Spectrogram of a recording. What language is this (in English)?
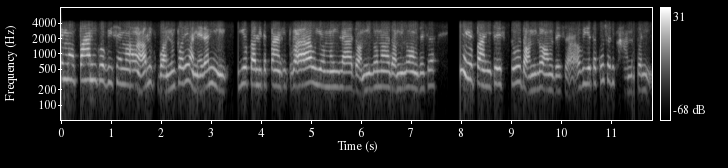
Nepali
